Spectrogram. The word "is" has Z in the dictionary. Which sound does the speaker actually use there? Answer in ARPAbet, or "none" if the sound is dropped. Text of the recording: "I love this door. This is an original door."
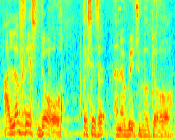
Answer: Z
